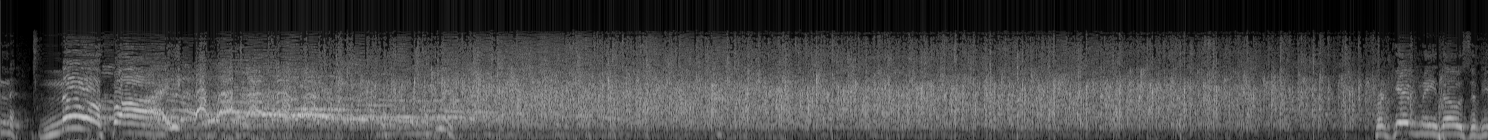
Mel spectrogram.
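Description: A large crowd applauds loudly and steadily.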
